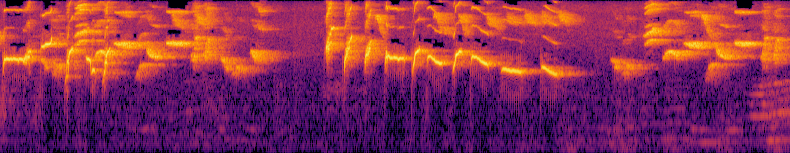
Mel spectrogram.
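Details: Greater green leafbird pouring out a fast, varied song of sharp chirps and downward-slurred whistles in long bursts, broken by two short silences.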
